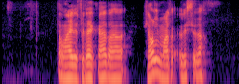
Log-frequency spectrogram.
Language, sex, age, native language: Icelandic, male, 18-19, Icelandic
